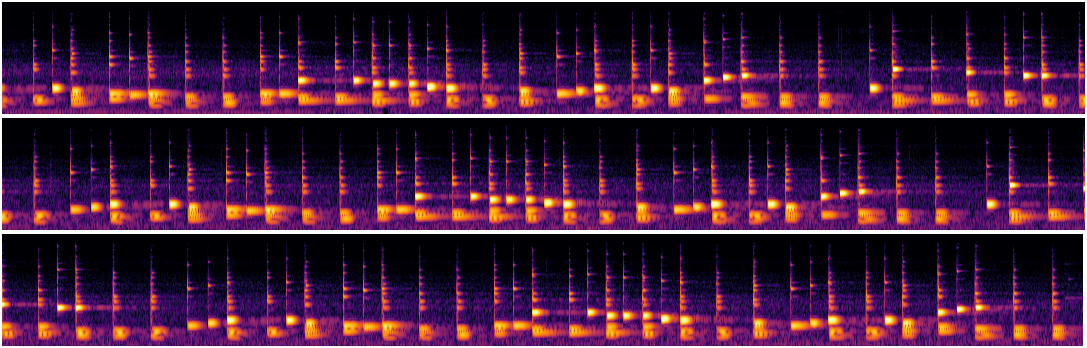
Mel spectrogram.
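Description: Music: a quick, ringtone-like melody of short, bright, bell-like notes, with the same phrase and its falling run repeating over and over.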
